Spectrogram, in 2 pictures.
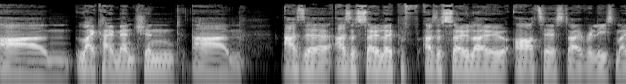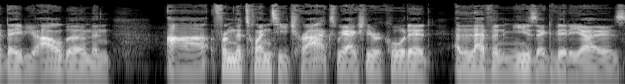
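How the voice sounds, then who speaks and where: In a British accent, a man with a medium pitch and a bright, sharp tone speaks at a moderate pace with monotone, flat intonation. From United Kingdom. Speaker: musician. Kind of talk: interview. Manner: hesitant, many fillers.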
